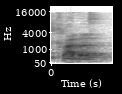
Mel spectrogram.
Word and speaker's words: Claddagh: Claddagh? Is it Claddagh? It's Cladder. Cladder.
